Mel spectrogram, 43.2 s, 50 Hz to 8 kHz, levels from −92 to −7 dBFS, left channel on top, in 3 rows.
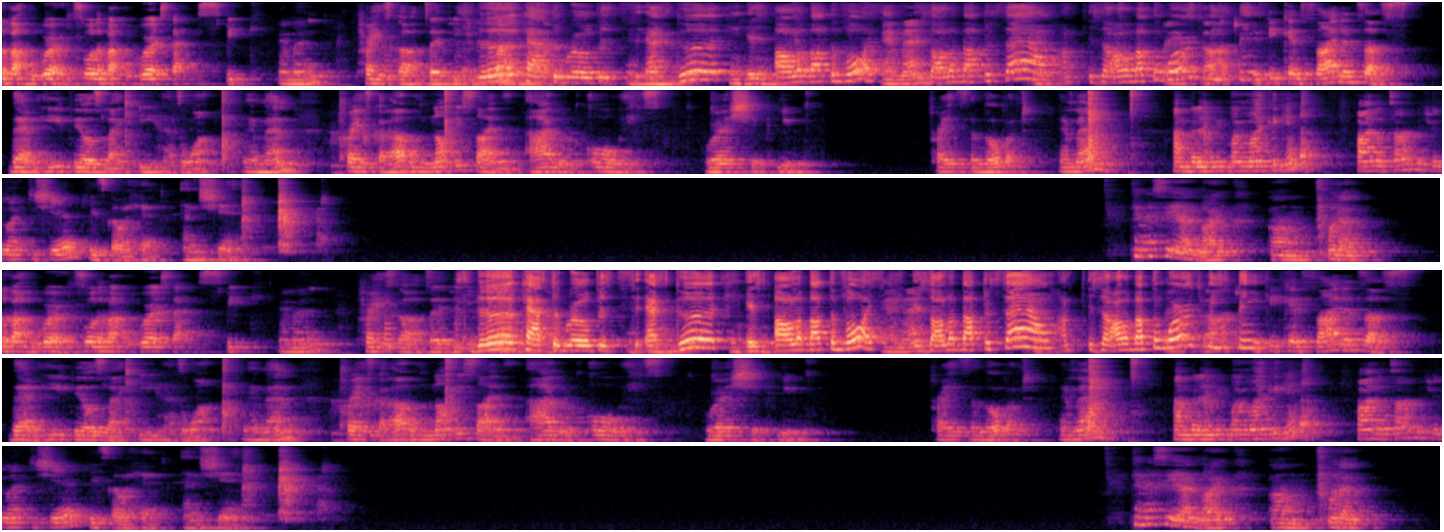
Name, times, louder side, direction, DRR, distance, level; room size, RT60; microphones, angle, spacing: voice 1, 0.0-2.4 2.8-3.2 3.6-5.5 6.2-6.8 7.3-7.7 8.8-9.3 10.3-10.5 11.6-14.0 14.5-16.5 16.8-17.3 17.7-21.0 21.4-22.5 23.8-24.7 25.0-25.8 26.1-27.5 28.0-30.4 30.6-32.1, left 3 dB, 75° left, 3 dB, 0.7 m, -29 dB
voice 2, 4.7-7.2 7.4-8.8 9.1-12.6, right 6 dB, 65° right, 11 dB, 0.3 m, -21 dB
voice 3, 40.1-42.3, left 1 dB, 30° left, -6 dB, 1.0 m, -31 dB
4.7 x 2.2 x 3.8 m, 0.77 s
head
